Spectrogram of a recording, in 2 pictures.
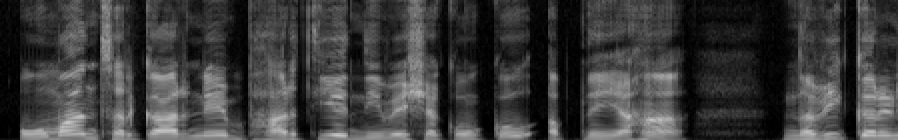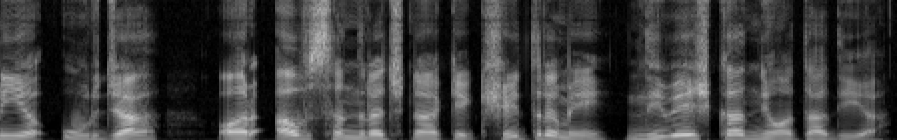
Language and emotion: Hindi, neutral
